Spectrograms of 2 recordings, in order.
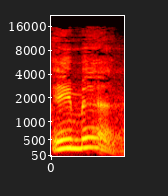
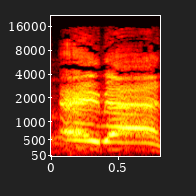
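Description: First: It is said calmly and quietly. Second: It is shouted very loudly.

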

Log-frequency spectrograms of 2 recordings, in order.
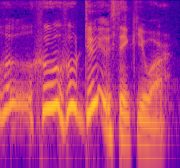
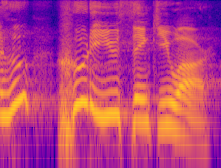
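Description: First: It sounds curious and reflective. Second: It sounds challenging and accusing. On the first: It is a sincere question about one's identity. "Like, what's going on in your life?" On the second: The listener is being put in their place. "We could say it one way, like, Ken"

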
